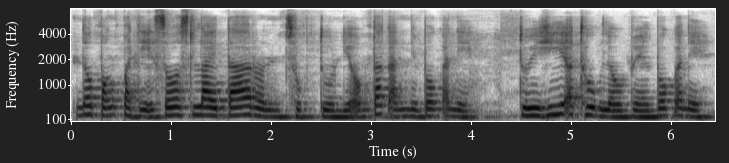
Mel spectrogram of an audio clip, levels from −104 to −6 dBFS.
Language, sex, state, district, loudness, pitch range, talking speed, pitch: Mizo, female, Mizoram, Aizawl, -16 LUFS, 170-210 Hz, 215 wpm, 185 Hz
